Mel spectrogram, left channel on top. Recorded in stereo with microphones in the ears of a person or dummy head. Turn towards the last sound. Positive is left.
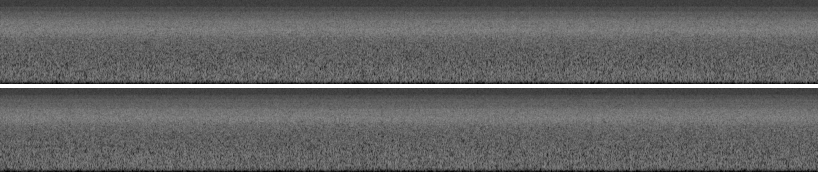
No sound to turn to.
